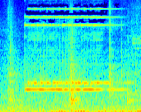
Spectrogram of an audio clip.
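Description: Mobile phone ringing: a steady two-note ring tone that starts about a third of a second in and lasts roughly a second and a half.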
